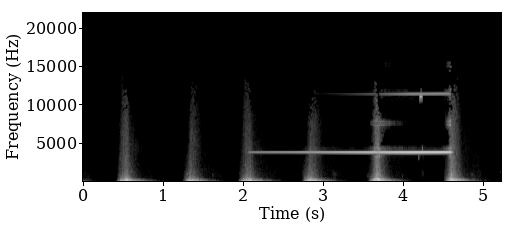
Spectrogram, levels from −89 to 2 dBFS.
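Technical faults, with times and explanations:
2.07–4.65 s, loudspeaker feedback squeal: a 3.8 kHz tone swells over about 2 s to roughly 5 dB above the sound as the microphone-loudspeaker loop gain exceeds one.
4.21–4.23 s, DAB burbling: a brief burble, which fits a few corrupted audio frames where bit errors from weak reception slipped past error correction into the audio data.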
